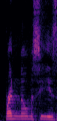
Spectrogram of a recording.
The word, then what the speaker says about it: Brettanomyces: Brettanomyces, I think, is the proper pronunciation of it, but this beer is apparently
